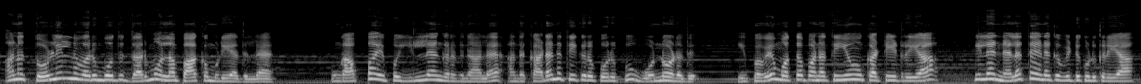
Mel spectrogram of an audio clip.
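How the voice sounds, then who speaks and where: Casting: man to play formal, unbending village moneylender in animated tale, higher-pitched voice, faint music bed. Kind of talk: animated moral story dialogue. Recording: music under the voice.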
